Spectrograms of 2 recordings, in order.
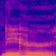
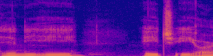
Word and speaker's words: Neeher: Yes, Neeher, N-E-E-H-E-R. It's like Neeher. I've heard all kinds of different crazy pronunciations, but it's always just, it's a lot simpler than it seems.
